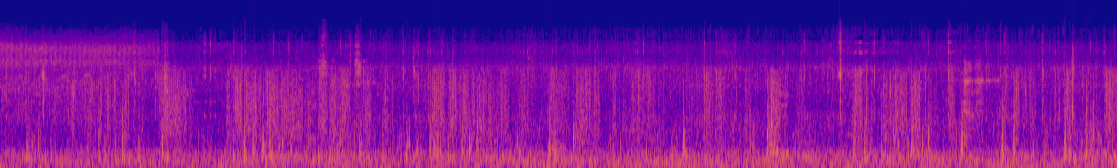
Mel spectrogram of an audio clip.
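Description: Wind buffeting the microphone of a handlebar-mounted GoPro on a moving bicycle, a steady low rush with irregular gusty thumps, over the rumble of tyres on a coarse chip-seal road.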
